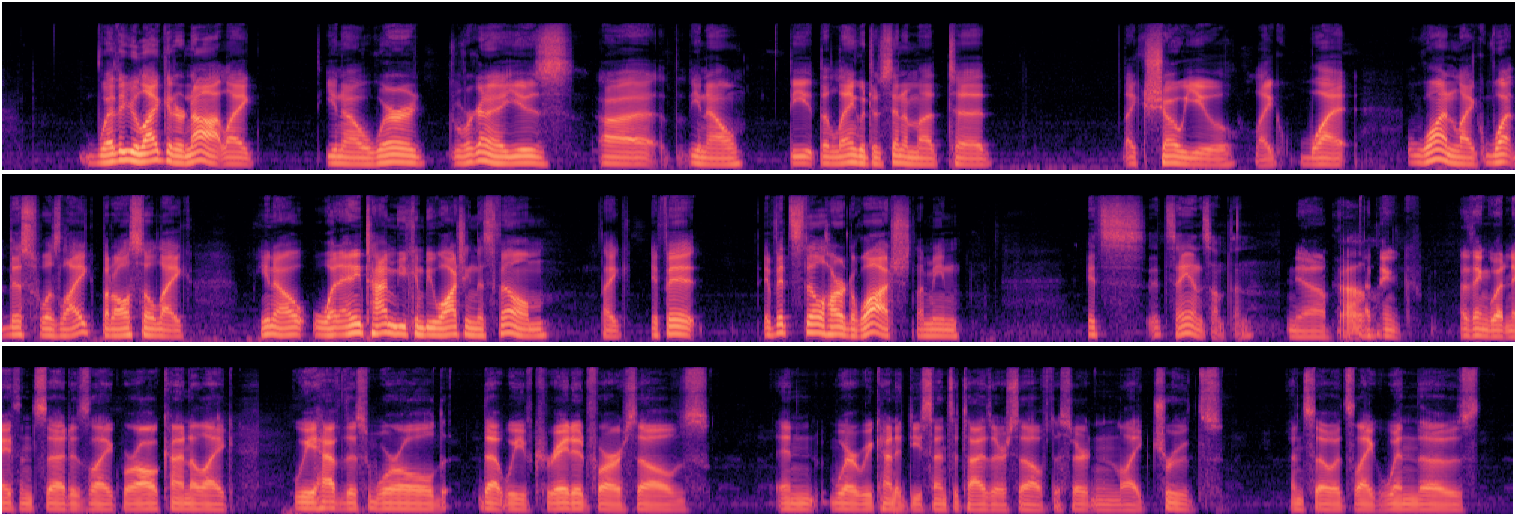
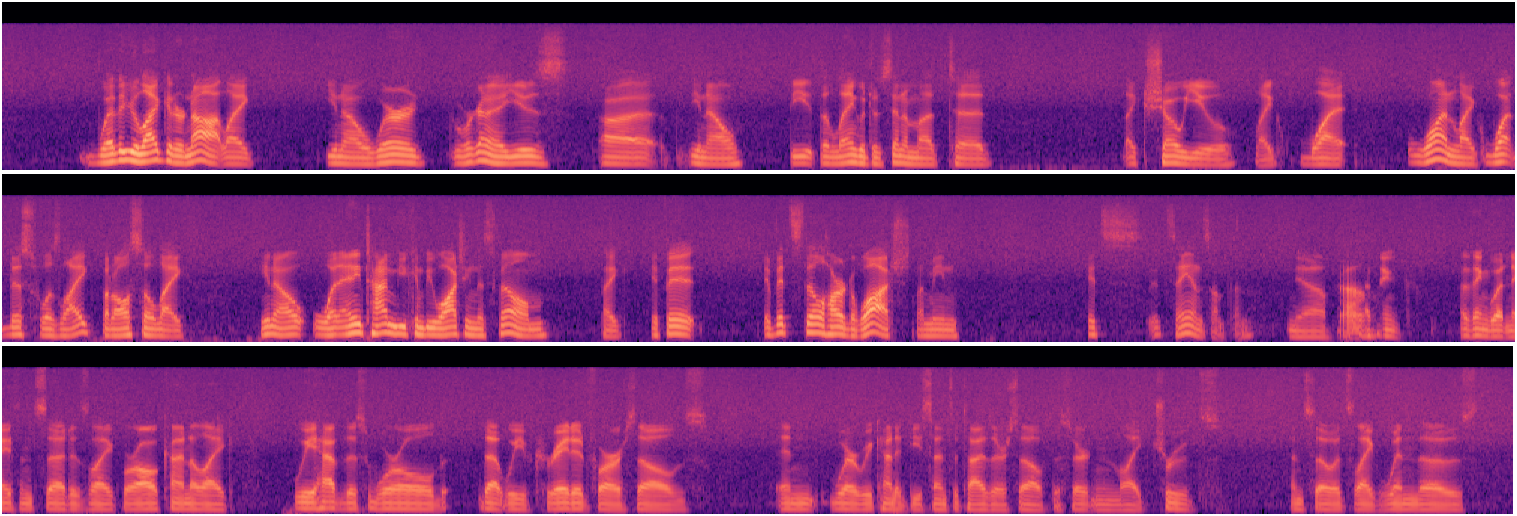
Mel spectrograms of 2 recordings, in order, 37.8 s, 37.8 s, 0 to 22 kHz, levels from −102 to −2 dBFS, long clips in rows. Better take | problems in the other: first | hiss; noticeable; throughout; 15 dB below the speech

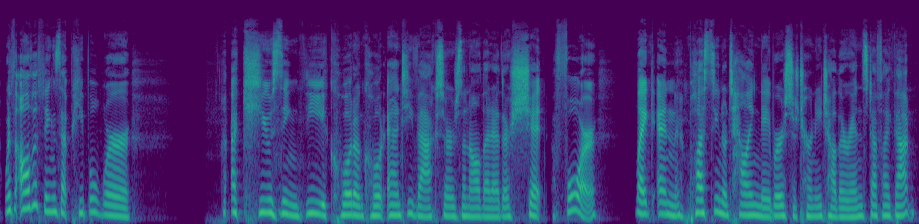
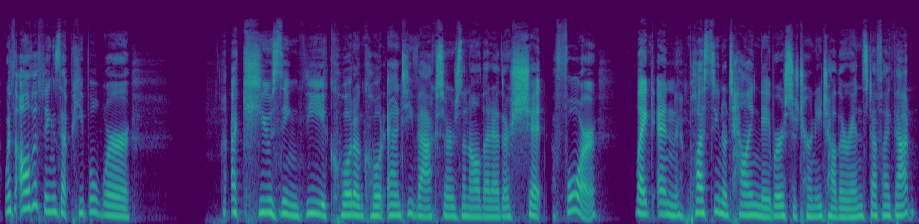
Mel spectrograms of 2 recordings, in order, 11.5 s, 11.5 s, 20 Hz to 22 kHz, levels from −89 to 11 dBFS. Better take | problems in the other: neither | none

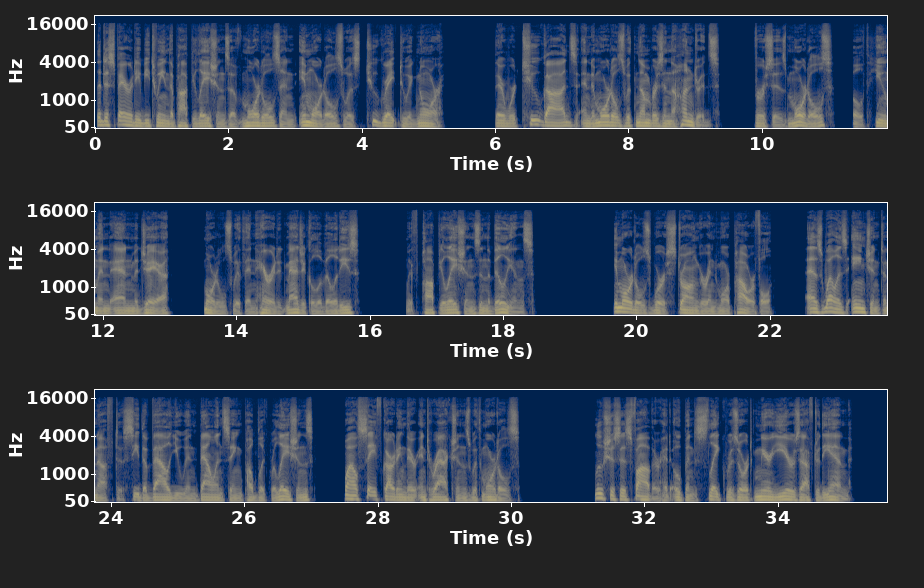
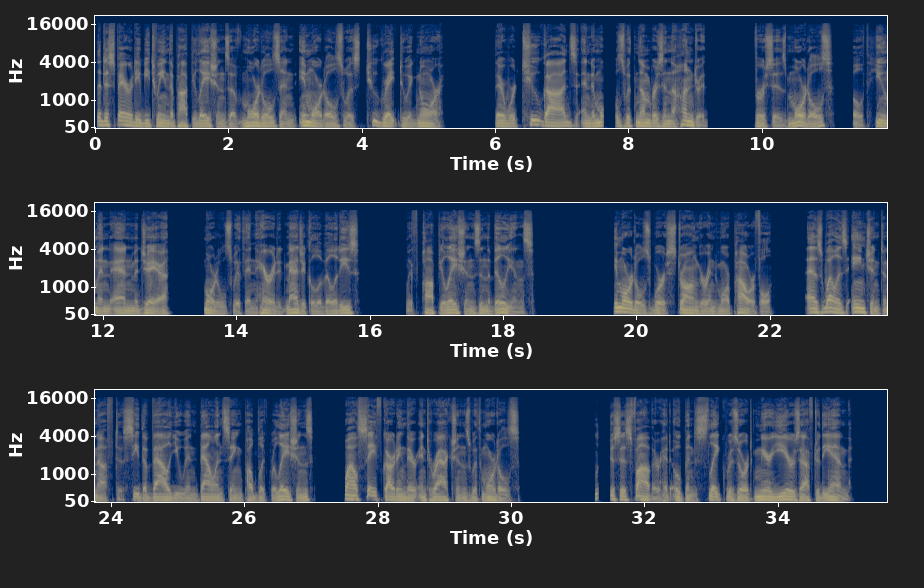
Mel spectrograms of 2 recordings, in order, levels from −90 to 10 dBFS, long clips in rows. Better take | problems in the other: first | audio cutting out; at 7.5 s, at 9 s and at 31 s

